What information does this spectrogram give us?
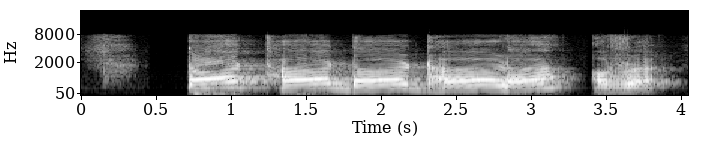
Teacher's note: यह देखिए मूर्धा से बोले जाने वर्ण है इसलिए इसको हम मूर्धन्य कहते हैं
